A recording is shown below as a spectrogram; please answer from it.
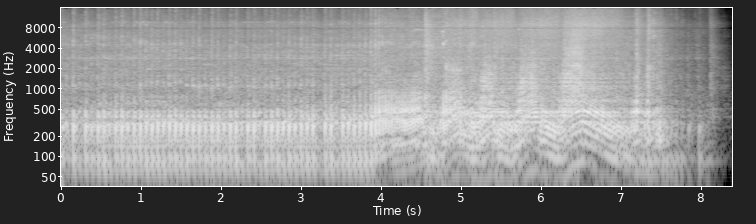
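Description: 2008 Yamaha YFZ450 quad's single-cylinder four-stroke engine idling with an even pulse, then revved up and down several times on the thumb throttle from about four seconds in. It cuts out suddenly just before the end, typical of the bad bog off idle that makes it stall.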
